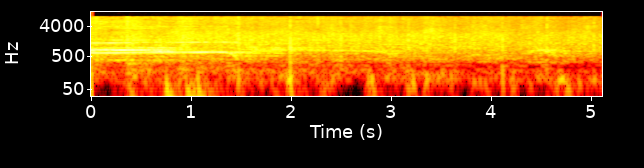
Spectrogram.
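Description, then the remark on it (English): A church audience claps and cheers loudly for the Lord during a sermon, with a bright whistle or shout at the start, then the dense applause gradually eases off over several seconds. “Give the Lord a wonderful clap of him.”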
